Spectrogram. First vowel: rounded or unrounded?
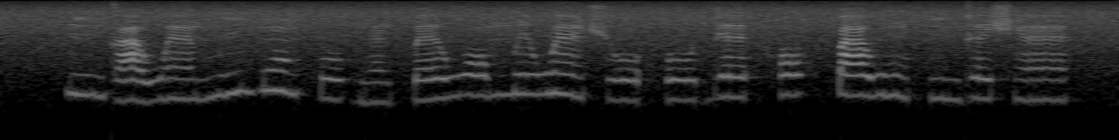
unrounded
